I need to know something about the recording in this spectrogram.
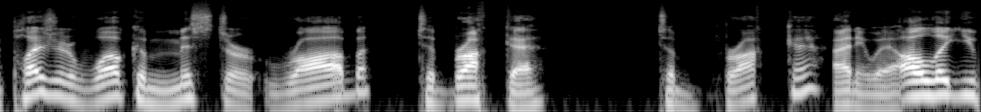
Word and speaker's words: te Braake: And yeah, my family name it's a disaster for non-Dutch speakers, so it's pronounced Traa.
